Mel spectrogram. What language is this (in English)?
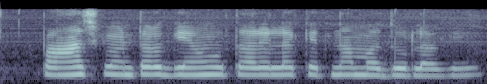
Bhojpuri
